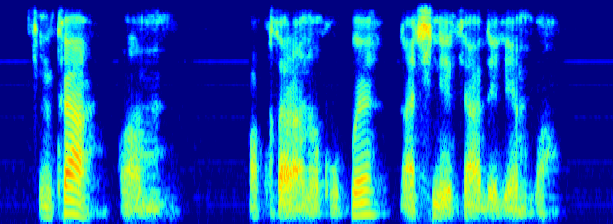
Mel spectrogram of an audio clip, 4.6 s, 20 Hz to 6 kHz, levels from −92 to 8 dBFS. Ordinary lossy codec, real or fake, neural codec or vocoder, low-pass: none; fake; vocoder, 22.05 kHz, 80 mel bands, HiFi-GAN; 5.4 kHz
